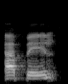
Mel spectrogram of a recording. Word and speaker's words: appelle: Entonces, esta de aquí, junto con esta de acá, junto con esta y esta, se pronuncian muy parecidos. M'appelle, appelle, appelle, appelle, porque recuerden que las últimas no se pronuncian.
